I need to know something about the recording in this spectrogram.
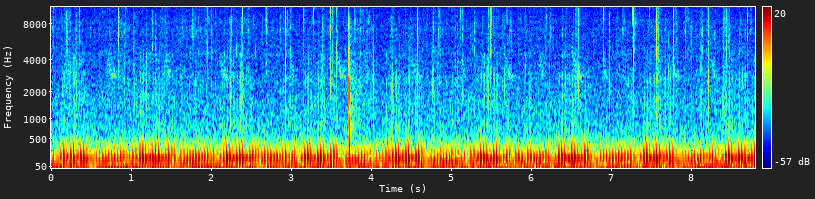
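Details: Cat purring in a deep, continuous rumble, breath cycles rising and falling about once a second, while a fireplace crackles with scattered sharp pops.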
